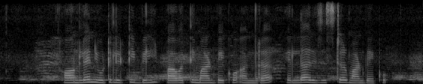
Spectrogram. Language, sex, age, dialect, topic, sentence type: Kannada, female, 18-24, Northeastern, banking, question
